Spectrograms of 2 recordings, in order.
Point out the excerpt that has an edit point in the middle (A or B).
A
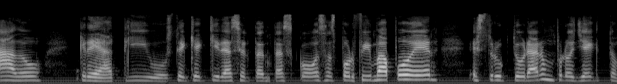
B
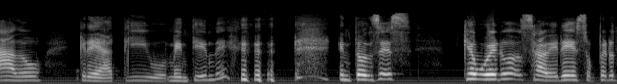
B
